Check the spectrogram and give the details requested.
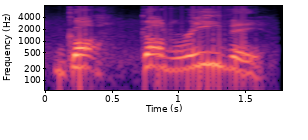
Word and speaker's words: Godrevy: Peter, I am in Godrevy, as Tess kindly shared the correct pronunciation with me. Godrevy Beach, north coast of Cornwall, but it's down South Cornwall, so that's not confusing.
